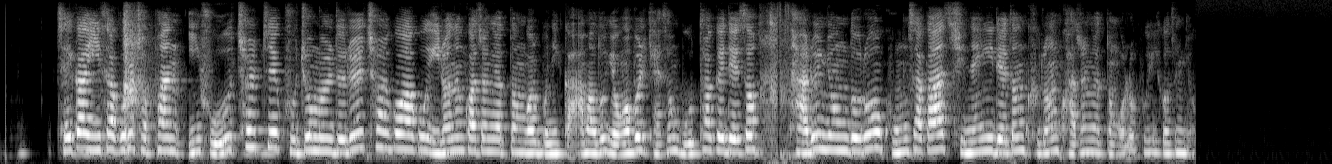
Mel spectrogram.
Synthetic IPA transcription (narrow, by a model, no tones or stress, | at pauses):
t͡ɕe̞ɡaisʰaɡoɾɯɭt͡ɕʌpʰaniɸut͡ɕʰʌɭt͡ɕ͈e̞kud͡ʑomuɭdɯɾɯɭt͡ɕʰʌɭɡoɦaɡoiɾʌnɯnɡwad͡ʑʌŋijʌt̚t͈ʌnɡʌɭboɲik͈a̰a̰madojʌŋʌbɯɭke̞sʰok̚motʰaɡe̞dwe̞ɦesʰʌtaɾɯnjoŋdoɾokoŋsʰaɡat͡ɕinɦe̞ŋidwe̞dʌnkɯɾʌnkwad͡ʑʌŋijʌt̚t͈ʌnɡʌɭːopoiɡʌdɯɲo̰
